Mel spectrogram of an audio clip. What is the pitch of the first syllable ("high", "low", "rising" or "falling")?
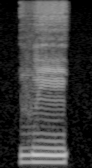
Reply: high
